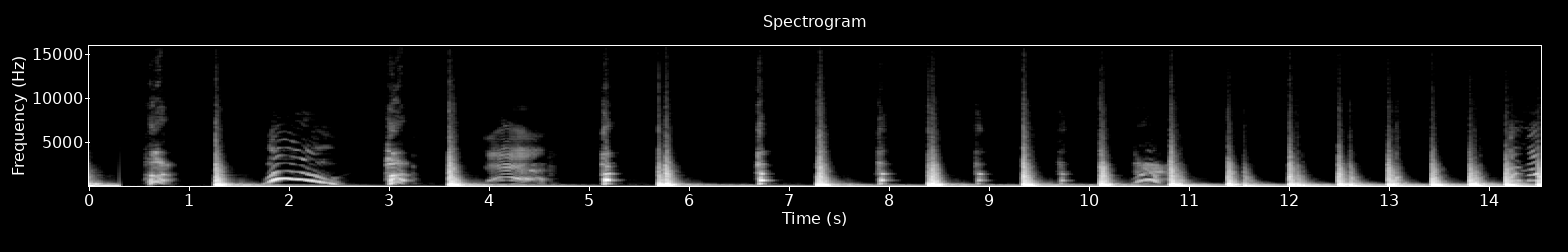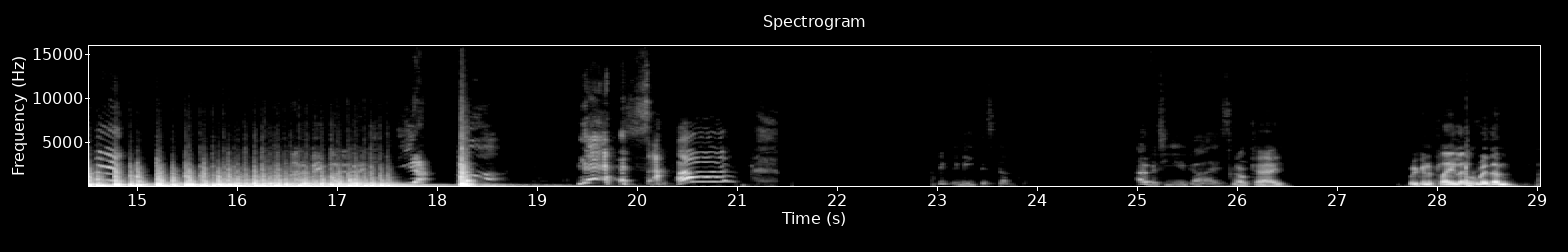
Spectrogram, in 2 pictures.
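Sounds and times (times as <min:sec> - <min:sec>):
drums struck with sticks: 0:00.0 - 0:00.4, 0:01.3 - 0:01.9, 0:03.6 - 0:04.2, 0:05.7 - 0:06.3, 0:07.3 - 0:07.8, 0:08.4 - 0:19.0
fast drum roll: 0:01.3 - 0:01.9, 0:05.7 - 0:06.2, 0:08.4 - 0:18.8.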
